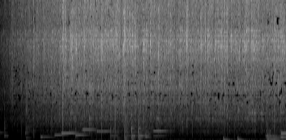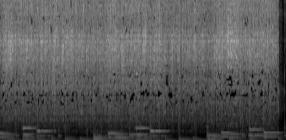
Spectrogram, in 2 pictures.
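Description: Shrimp-and-beef dumplings pan-frying in oil in a nonstick pan, sizzling steadily. The sizzle fades in over the first second and cuts off suddenly near the end.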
